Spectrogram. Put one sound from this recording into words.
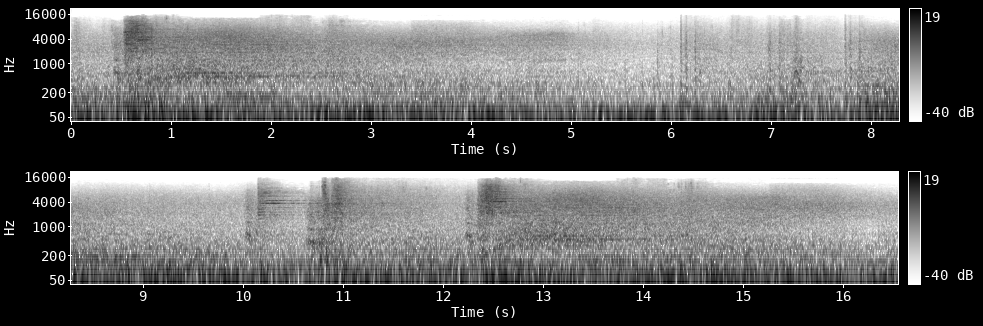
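Armoured footsteps clank on a stone floor.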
